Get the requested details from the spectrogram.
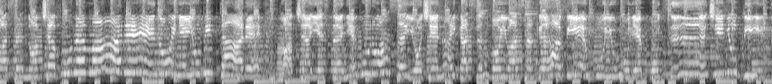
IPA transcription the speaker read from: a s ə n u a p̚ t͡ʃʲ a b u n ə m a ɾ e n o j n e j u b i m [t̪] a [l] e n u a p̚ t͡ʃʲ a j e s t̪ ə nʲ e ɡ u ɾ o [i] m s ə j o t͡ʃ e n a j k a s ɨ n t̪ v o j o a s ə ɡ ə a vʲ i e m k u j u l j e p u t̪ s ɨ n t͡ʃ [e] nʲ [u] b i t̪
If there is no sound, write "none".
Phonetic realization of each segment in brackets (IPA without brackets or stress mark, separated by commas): t̪, ɾ, a, i, u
